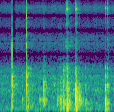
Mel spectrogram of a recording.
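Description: Kitchen knife slicing button mushrooms, its blade knocking sharply on the cutting surface about four or five times at irregular intervals.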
